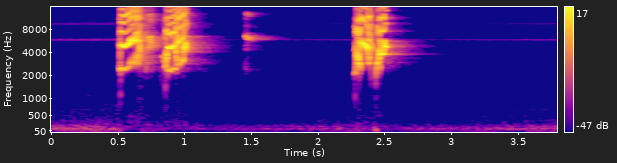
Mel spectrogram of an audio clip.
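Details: Harsh, screechy double-pulsed lovebird calls, each burst about half a second long, separated by a short high chirp and pauses.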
